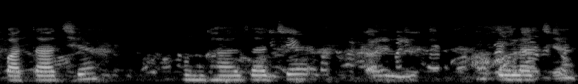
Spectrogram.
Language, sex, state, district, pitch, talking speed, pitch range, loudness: Bengali, female, West Bengal, Malda, 225 Hz, 85 wpm, 205-310 Hz, -26 LUFS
